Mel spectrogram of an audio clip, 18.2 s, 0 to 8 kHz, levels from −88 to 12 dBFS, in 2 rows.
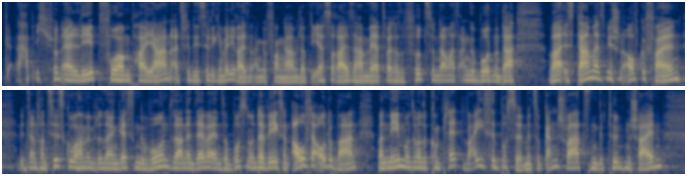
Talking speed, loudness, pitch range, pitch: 225 wpm, -23 LUFS, 130-160 Hz, 145 Hz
